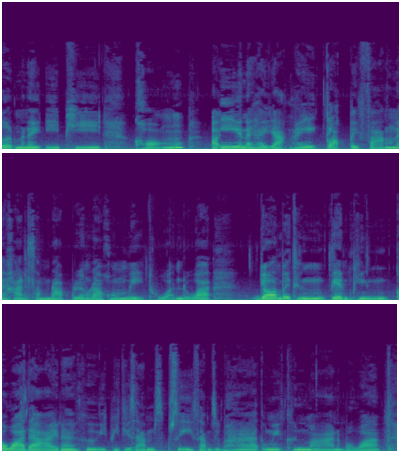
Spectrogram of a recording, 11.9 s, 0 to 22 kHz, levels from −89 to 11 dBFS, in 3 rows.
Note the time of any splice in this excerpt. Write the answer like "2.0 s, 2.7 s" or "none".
2.2 s

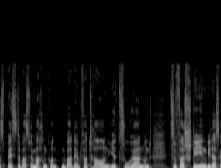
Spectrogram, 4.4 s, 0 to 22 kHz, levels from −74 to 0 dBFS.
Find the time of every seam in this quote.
1.6 s

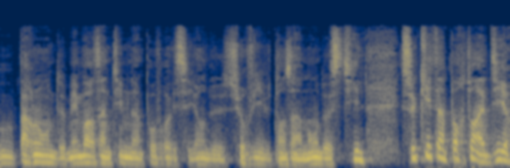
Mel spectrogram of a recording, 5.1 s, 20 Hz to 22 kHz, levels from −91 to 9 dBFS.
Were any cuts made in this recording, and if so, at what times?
1.7 s

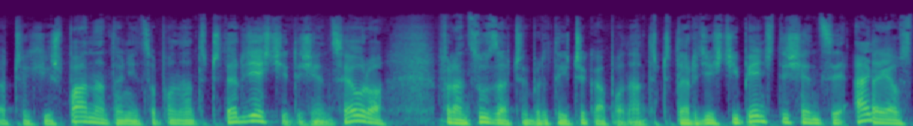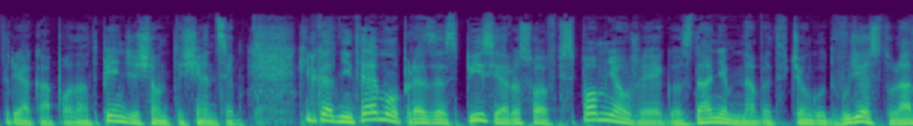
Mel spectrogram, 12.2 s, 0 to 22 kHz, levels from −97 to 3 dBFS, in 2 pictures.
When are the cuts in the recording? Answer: 5.8 s, 9.8 s

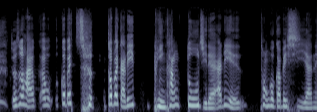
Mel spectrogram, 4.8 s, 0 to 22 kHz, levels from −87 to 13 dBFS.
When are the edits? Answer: 1.5 s

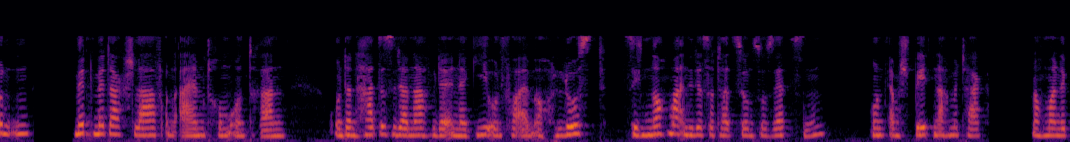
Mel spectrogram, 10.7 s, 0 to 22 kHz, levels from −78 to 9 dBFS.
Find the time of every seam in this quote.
8.9 s

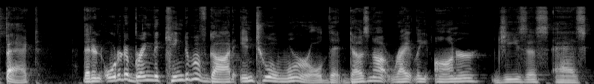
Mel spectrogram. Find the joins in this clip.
none

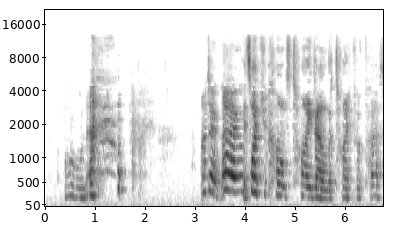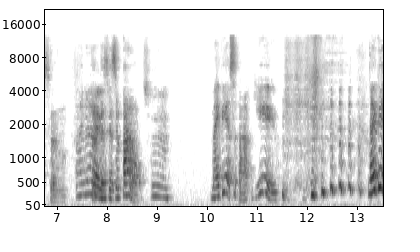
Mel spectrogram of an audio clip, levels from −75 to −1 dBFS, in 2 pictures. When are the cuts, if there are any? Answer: 4.1 s

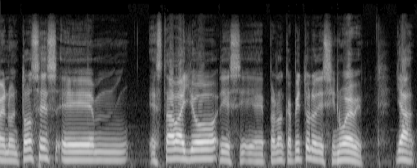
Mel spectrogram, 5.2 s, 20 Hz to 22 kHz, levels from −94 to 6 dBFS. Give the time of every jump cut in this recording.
1.7 s, 2.7 s

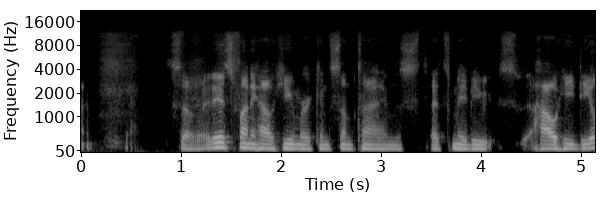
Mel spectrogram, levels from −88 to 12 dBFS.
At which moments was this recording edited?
none

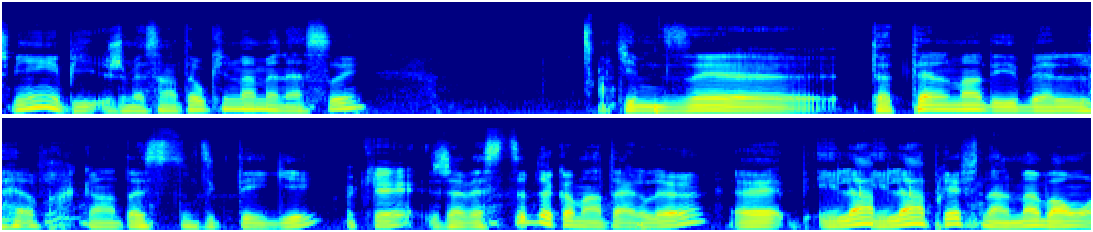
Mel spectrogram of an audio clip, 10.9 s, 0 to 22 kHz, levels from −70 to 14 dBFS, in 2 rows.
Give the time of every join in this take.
4.3 s, 6.4 s, 7.1 s, 9.0 s, 9.8 s

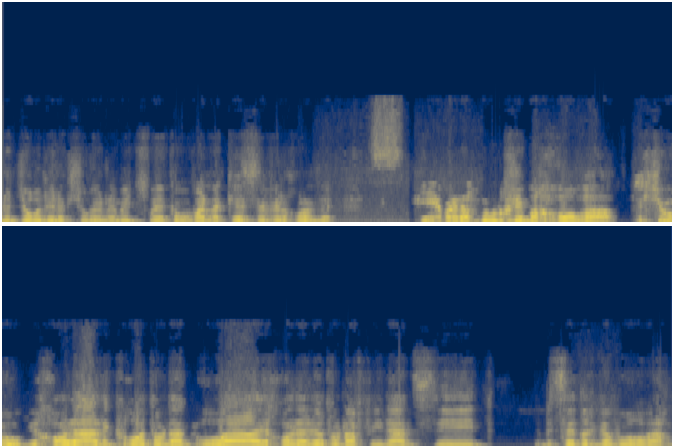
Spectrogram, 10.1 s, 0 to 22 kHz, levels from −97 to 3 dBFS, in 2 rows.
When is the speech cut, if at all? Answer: 1.1 s, 3.0 s, 4.7 s

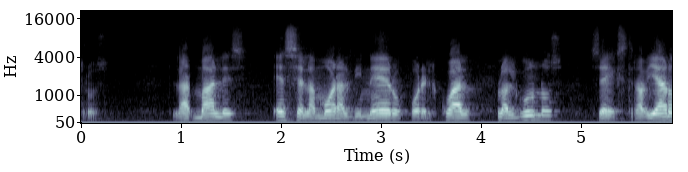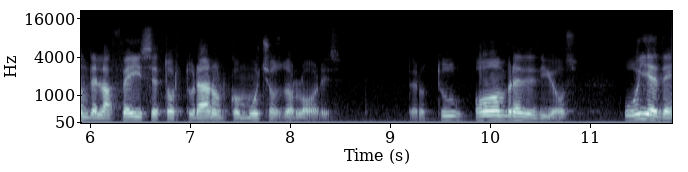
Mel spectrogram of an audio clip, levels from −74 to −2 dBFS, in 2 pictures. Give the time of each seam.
1.1 s, 4.2 s

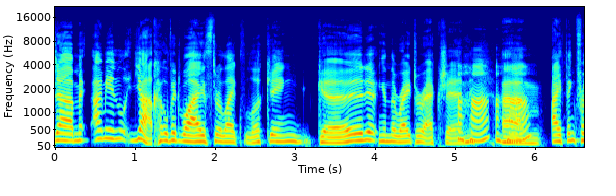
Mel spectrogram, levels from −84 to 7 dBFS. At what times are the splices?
1.2 s, 2.0 s, 4.0 s

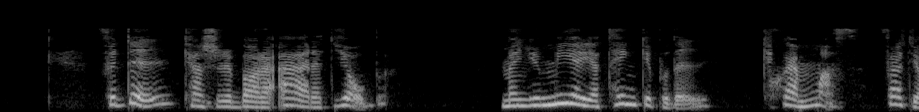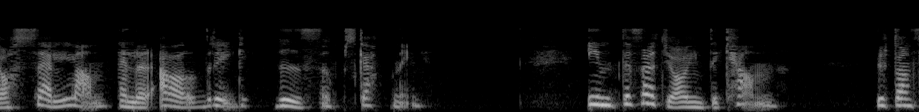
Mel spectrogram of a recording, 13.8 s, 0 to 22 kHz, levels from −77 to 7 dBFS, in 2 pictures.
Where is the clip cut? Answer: 1.3 s, 5.8 s, 7.7 s, 9.3 s

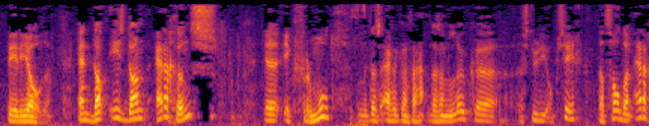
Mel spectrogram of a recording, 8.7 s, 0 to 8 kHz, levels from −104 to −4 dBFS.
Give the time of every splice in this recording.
none

